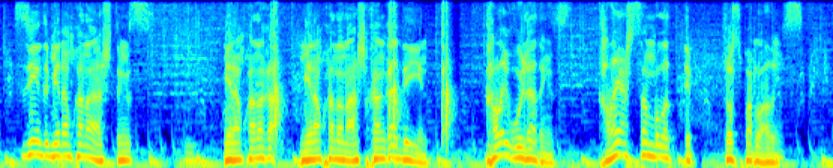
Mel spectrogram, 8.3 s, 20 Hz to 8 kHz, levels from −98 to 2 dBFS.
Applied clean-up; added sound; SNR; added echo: none; Clapping; 4 dB; none.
